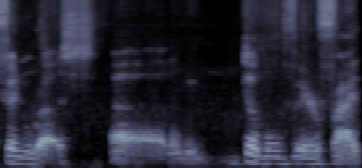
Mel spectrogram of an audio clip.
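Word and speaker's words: Finarus: fine I guess it's finra's is what it is not finra I think it's Finn rust uh let me double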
